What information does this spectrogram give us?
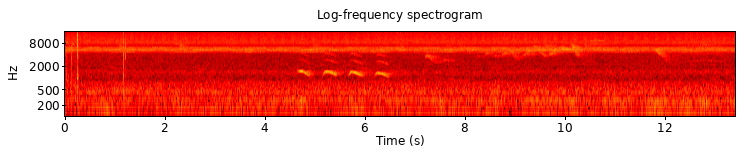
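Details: Black-throated trogon at Itapiranga giving four soft, downslurred whistled notes in an even series midway through, over a steady insect drone, with faint high chirps from other birds afterward.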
